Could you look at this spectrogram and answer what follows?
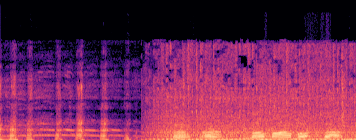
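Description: A lawnmower engine sputters and chugs in an uneven rhythm, then drops under a louder, steadier engine drone with a person speaking over it.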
